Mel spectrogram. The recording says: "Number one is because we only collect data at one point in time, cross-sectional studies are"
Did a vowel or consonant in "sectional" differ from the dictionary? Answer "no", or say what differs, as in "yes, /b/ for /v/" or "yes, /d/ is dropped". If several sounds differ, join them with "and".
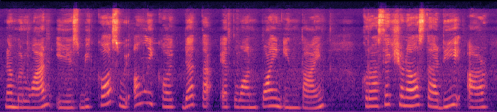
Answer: no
